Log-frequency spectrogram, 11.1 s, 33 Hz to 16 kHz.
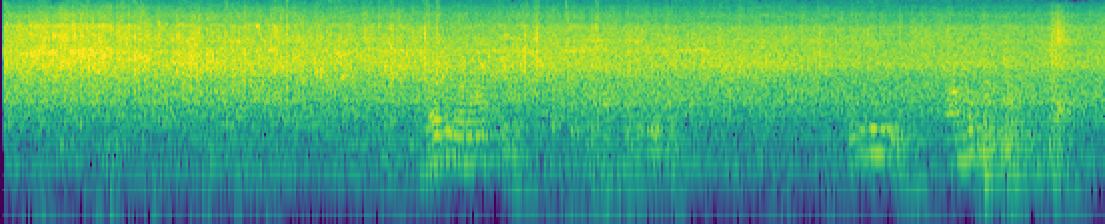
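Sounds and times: model train wheels rolling: 0.0 - 11.0.

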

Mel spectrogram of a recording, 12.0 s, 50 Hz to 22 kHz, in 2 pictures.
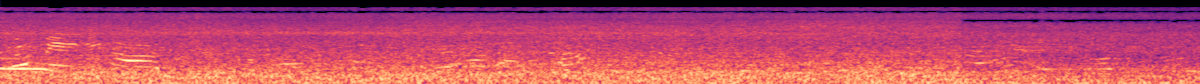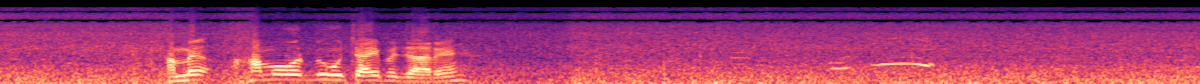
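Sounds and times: faint voices: 0.0 - 6.5
waterfall rushing into pool: 0.0 - 12.0.

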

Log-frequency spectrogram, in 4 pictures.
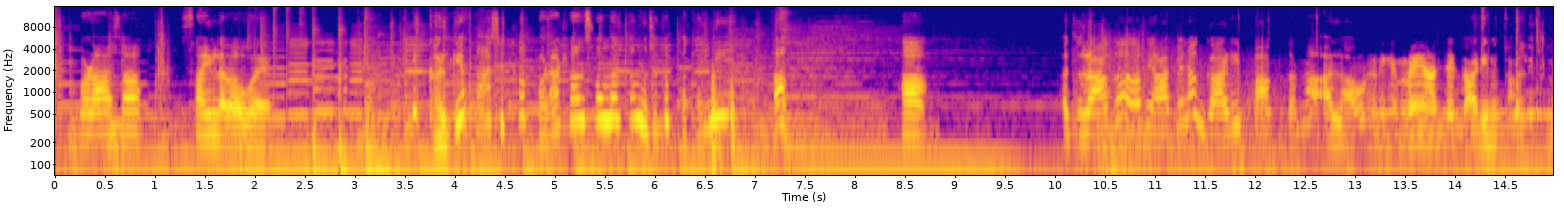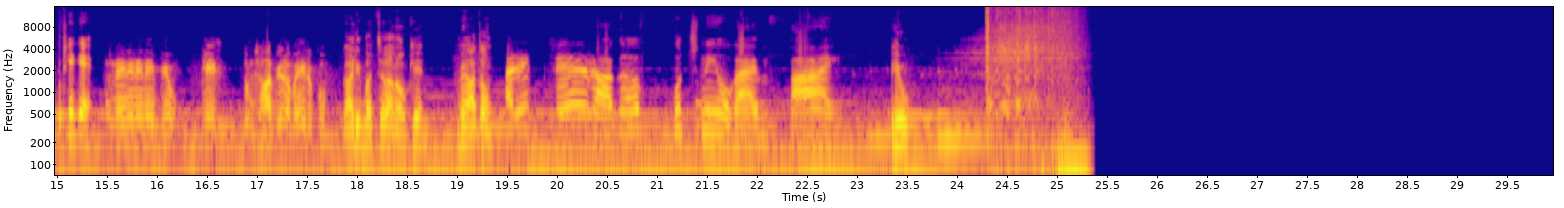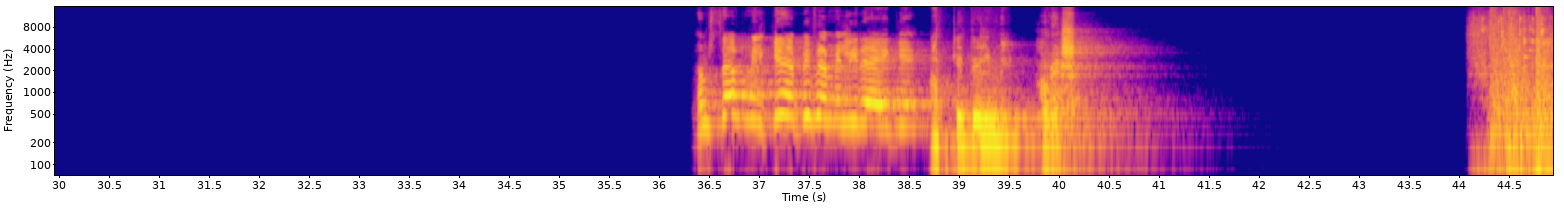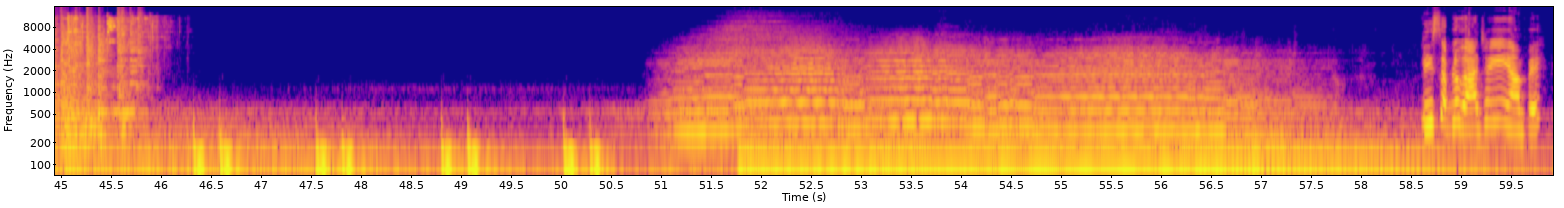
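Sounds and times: heartbeat thumps: 4.2 - 7.5, 46.3 - 50.8
glass shattering: 44.1 - 46.3
debris clattering: 44.1 - 46.4.

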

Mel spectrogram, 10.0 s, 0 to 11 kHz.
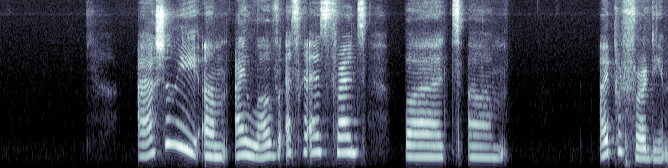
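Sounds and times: faint breath: 1.3 - 1.9, 5.5 - 6.0
person speaking: 9.0 - 10.0.

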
